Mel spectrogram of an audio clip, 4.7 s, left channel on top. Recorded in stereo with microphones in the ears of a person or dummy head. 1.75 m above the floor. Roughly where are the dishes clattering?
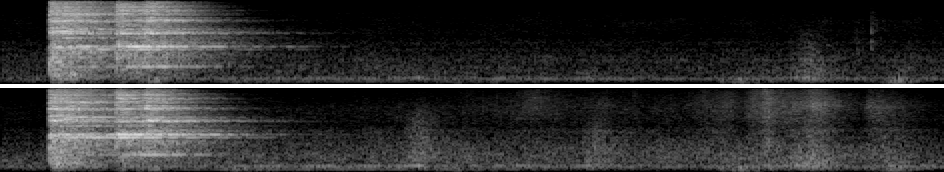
Right.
